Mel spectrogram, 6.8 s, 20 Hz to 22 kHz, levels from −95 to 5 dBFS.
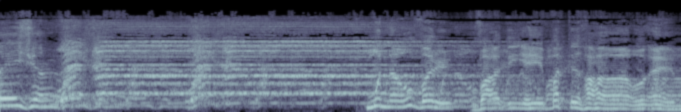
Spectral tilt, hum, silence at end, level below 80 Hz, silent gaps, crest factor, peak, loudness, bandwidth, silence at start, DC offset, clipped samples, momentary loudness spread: -3.5 dB/octave; none; 0 s; -56 dBFS; none; 12 dB; -8 dBFS; -19 LUFS; 15 kHz; 0 s; under 0.1%; under 0.1%; 3 LU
